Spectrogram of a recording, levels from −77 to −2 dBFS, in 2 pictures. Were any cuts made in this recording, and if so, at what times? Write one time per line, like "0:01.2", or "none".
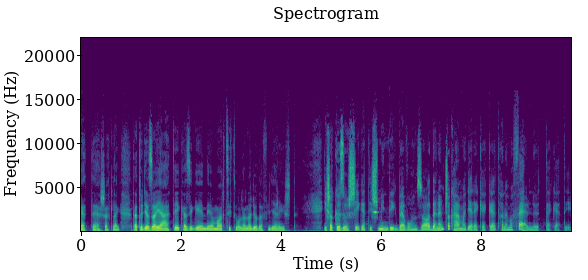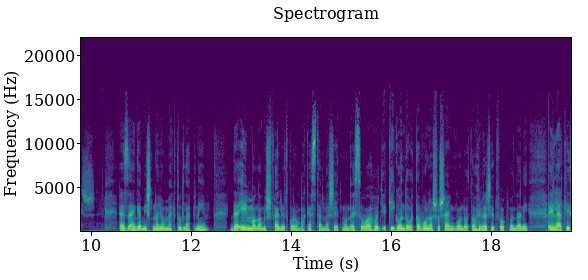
none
